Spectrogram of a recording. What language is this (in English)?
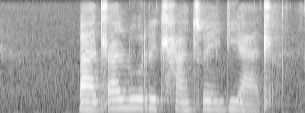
Tswana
